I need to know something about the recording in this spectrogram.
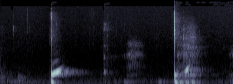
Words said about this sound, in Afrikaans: En die water wat drup in die onderste vertrek. Jy hoor, jy hoor letterlik daai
